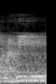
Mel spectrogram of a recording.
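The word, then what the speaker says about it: مانع: Ada syarat, ada rukun, ada mani'. Saya bacanya benar. Mani', mim alif nun ain. Sebuah pencegahan, bukan mani. Kalau mani bacanya maniun, sperma. Mani.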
